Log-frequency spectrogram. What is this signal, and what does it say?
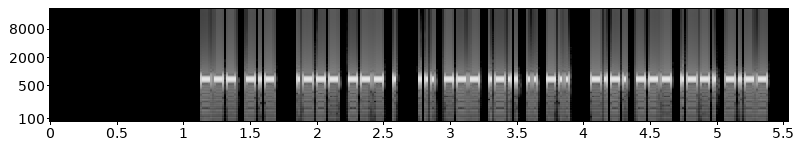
Morse code, heard as a keyed tone, about 47 wpm, 700 Hz. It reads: OK JOE SOLID COPY
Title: Practice QSO - Exchange 3 - More Info - 50wpm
